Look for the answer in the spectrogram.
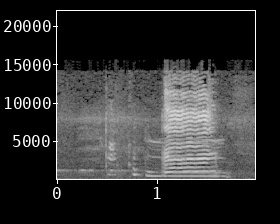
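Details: An 11-month-old talking monk (Quaker) parakeet, recorded indoors on April 30, 2010, talks in a thin, nasal voice: short speech-like syllables, then a drawn-out harmonic note sliding downward at the end.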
